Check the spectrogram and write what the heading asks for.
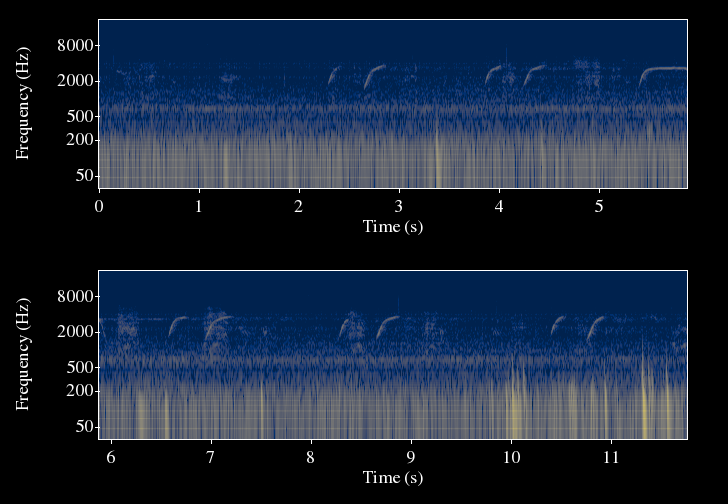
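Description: A shepherd's whistled commands to a working sheepdog: short high whistles, mostly in quick rising pairs repeated every second or two, with one longer held whistle near the middle. A few dull low thumps near the end.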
